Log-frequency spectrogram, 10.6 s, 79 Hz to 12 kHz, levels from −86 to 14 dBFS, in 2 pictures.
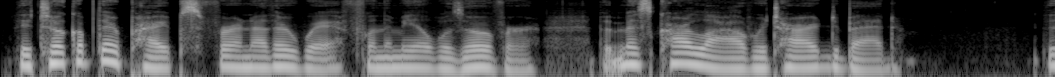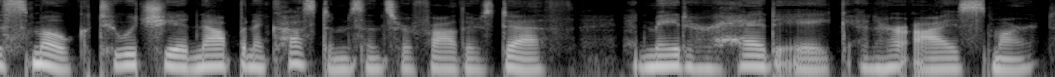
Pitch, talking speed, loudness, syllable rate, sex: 150 Hz, 235 wpm, -20 LUFS, 6.1 syllables/s, female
